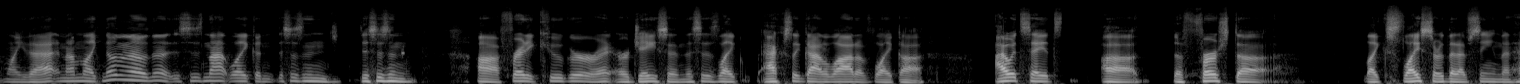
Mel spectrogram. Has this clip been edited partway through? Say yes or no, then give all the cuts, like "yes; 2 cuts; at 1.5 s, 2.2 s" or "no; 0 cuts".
yes; 1 cut; at 9.9 s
